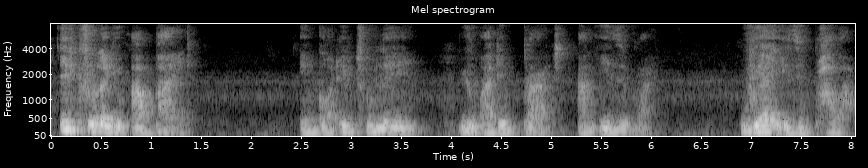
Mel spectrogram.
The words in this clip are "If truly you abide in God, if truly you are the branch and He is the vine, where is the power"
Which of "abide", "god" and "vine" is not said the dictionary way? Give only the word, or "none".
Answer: vine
